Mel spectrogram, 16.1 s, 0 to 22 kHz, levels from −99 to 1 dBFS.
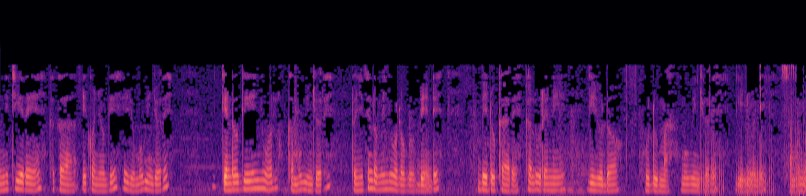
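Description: Speech throughout, with heavy lossy-coding damage across the whole clip. The treble stops dead at about 5.6 kHz, and the remaining band has a watery, swirling quality as weak spectral components flicker in and out from frame to frame, with sibilants turning chirpy and consonant onsets smeared. The likely cause is MP3 compression at a very low bitrate, which the depth of damage suggests is in the region of 18 kbps, forcing the encoder to discard the upper band and thin out what remains. From 13.92 s to the end of the clip there is buffer tearing: a robotic 25 Hz buzz rides on the speech, present only while there is signal. Each 40 ms period, which fits the buffer cycle, contains a hard-edged slice of roughly a third of its length carrying audio from around 150 ms earlier, where the write and read positions of the ring buffer have drifted into each other.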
